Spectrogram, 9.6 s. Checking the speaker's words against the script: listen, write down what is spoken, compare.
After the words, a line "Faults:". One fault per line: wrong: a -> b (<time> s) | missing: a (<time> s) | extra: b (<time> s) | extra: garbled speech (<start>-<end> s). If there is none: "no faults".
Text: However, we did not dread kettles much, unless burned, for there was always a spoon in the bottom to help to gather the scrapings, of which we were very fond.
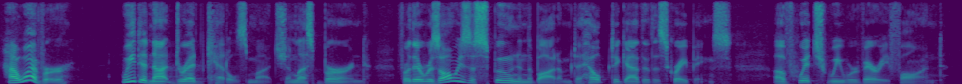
However, we did not dread kettles much, unless burned, for there was always a spoon in the bottom to help to gather the scrapings, of which we were very fond.
Faults:
no faults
